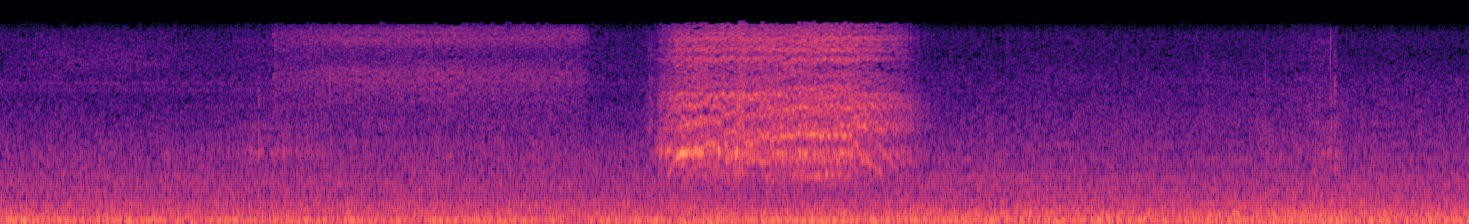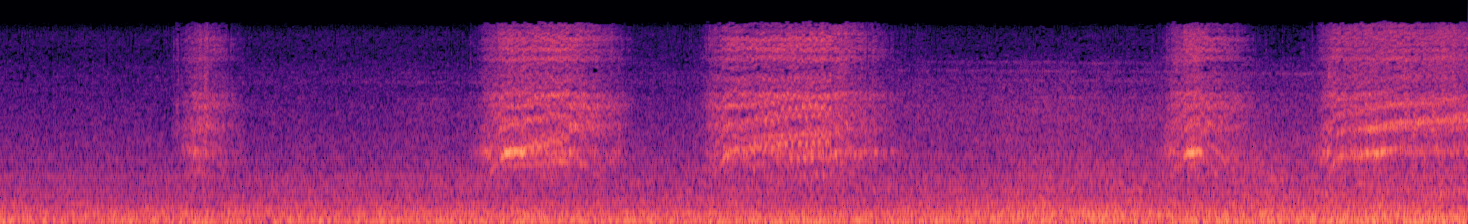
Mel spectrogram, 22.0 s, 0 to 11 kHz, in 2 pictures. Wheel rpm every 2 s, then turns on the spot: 0, 0, 50, 50, 0, 0, 10, 50, 60, 10, 70.
none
